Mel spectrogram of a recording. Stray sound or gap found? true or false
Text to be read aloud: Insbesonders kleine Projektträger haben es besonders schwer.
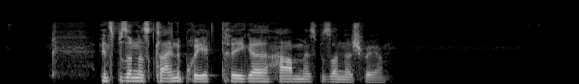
false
